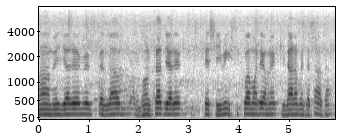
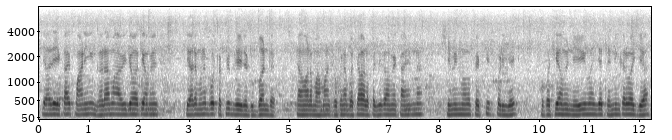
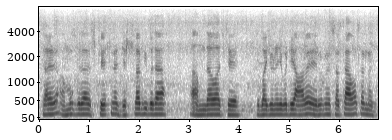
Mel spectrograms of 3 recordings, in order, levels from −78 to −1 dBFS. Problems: constant background noise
